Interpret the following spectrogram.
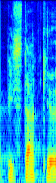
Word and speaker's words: pistachio: Yeah, pistachio is how you say it.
